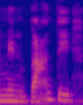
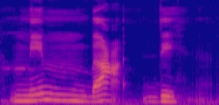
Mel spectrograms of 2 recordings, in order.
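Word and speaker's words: من بعد: Contohnya min ba'di, nun sukun ketemu ba, bacanya bukan min ba'di, tetapi nun sukunnya diganti dengan huruf mim, jadi mim ba'di, mim ba'di.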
